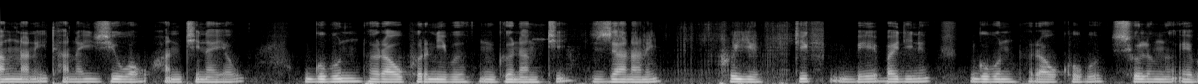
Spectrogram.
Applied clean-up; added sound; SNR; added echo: neural separator model SepFormer DNS4.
